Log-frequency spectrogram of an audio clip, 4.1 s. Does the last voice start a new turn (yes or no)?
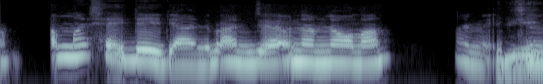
yes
